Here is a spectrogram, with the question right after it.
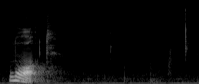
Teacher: It's the vowel O. So it's an A with lip rounding.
